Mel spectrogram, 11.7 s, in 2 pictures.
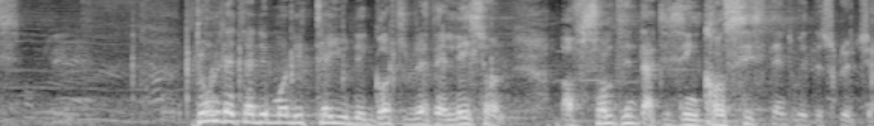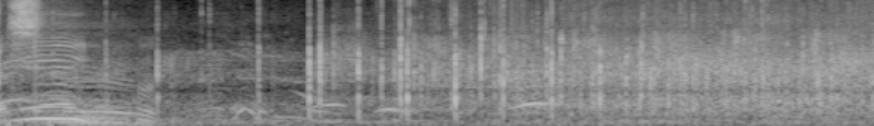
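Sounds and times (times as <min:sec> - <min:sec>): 
speech: 0:01.3 - 0:06.6
audience applause: 0:05.8 - 0:11.6.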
